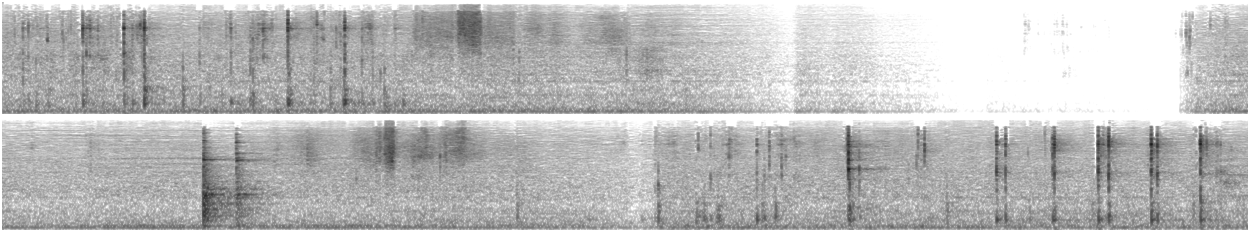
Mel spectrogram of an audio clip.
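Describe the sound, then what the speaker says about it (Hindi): Ingredients stirred in a dish for an iftar recipe: a spoon repeatedly scrapes and clinks against the bowl in close, uneven strokes, pausing briefly to silence midway before resuming. "अच्छा सा आपने इसको मिक्स करना है।"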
